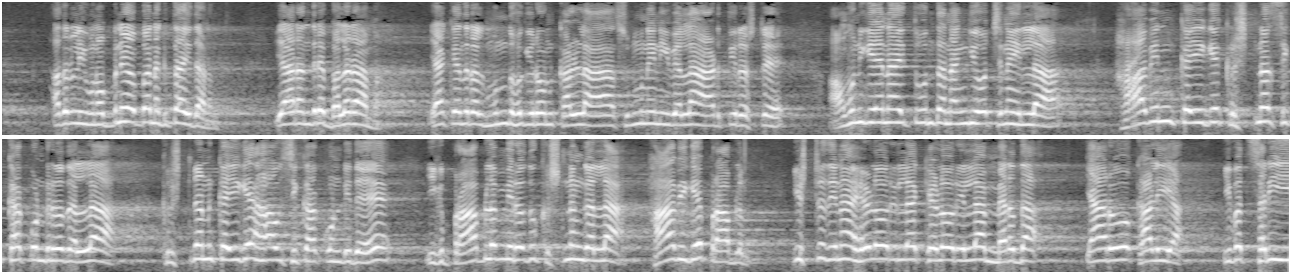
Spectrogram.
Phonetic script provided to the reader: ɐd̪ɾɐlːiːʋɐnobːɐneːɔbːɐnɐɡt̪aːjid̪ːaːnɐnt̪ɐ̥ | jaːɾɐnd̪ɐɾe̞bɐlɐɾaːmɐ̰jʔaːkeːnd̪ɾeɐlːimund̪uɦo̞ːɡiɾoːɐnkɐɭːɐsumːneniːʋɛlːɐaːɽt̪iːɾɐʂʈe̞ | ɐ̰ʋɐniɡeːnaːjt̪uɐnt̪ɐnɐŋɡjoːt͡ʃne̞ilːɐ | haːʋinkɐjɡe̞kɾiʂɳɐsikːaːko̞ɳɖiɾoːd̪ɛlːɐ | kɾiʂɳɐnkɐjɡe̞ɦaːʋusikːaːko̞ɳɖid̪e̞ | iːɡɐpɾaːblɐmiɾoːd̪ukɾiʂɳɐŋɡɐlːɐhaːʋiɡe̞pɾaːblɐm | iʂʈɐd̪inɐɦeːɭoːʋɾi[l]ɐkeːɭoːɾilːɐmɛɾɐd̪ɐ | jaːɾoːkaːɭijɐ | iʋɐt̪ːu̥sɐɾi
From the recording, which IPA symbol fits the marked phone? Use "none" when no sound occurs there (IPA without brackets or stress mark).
lː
